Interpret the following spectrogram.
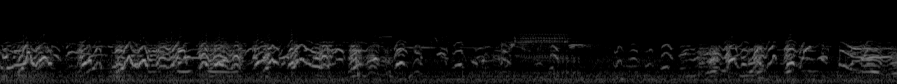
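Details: Several coyotes give a group yip-howl, a chaotic chorus of high yips and wavering, quavering howls, used to identify their territory's location to coyotes in nearby territories.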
